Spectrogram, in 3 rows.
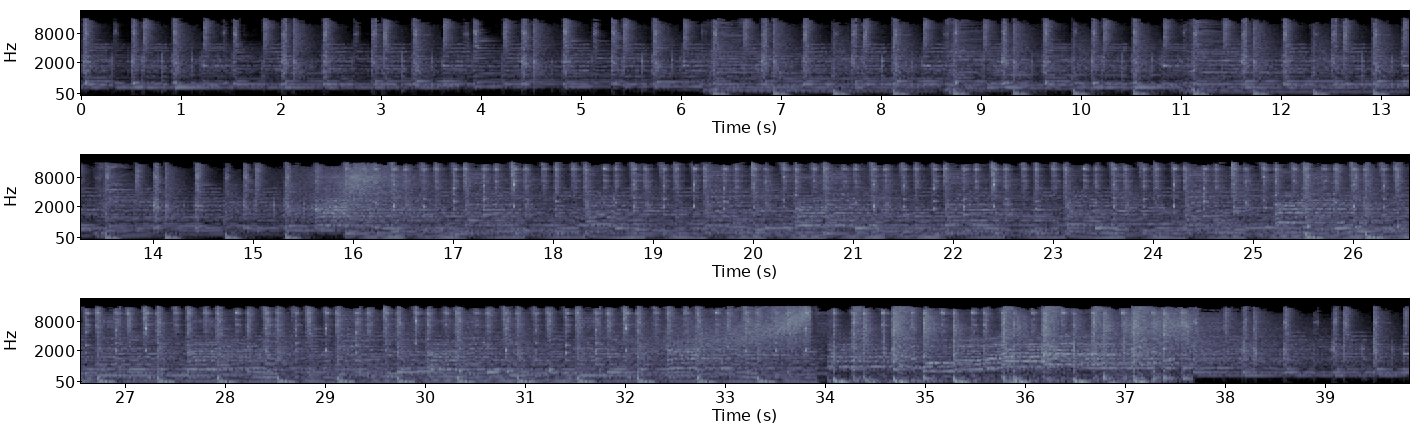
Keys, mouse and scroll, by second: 1.8 click, 10.1-13.8 drag, 14.5 ctrl+Num_Lock, 14.5 click, 14.8 ctrl+], 15.5 typing, 16.7-17.2 typing, 19.3 typing, 20.7 click, 24.8 click, 29.3 click, 32.2-38.0 drag.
